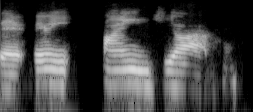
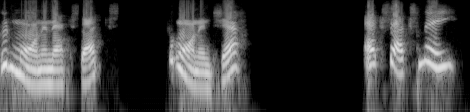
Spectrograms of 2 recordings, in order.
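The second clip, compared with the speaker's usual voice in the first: squeaky high playful chat voice; high silly voice for the chat; high put-on voice; 10 semitones higher than usual. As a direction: greet them in a high cutesy voice.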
